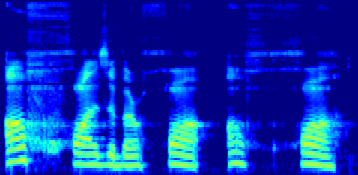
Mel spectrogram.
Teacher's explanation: خوا کو موٹا رکھنا ہے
